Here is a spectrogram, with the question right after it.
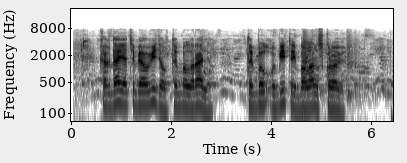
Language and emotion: Russian, neutral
